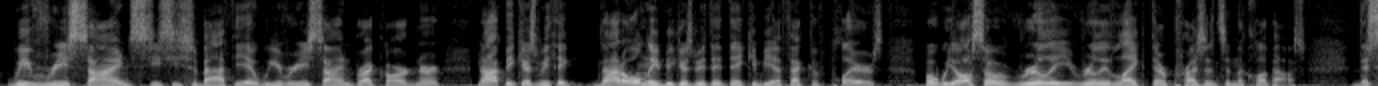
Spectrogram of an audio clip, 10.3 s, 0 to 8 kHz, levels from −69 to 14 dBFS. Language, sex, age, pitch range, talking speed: English, male, 30-49, 135-180 Hz, 195 wpm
